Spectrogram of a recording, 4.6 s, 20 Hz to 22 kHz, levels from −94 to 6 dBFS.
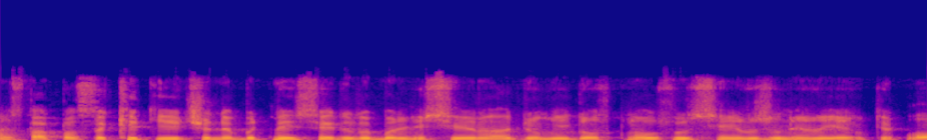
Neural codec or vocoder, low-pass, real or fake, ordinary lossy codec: autoencoder, 22.05 kHz, a latent of 192 numbers a frame, VITS, trained on one speaker; 9.9 kHz; fake; Opus, 24 kbps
